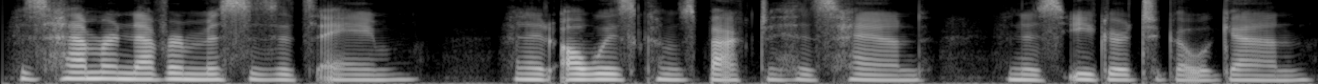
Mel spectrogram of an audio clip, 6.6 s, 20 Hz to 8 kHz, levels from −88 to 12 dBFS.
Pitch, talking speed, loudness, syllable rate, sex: 190 Hz, 180 wpm, -17 LUFS, 4.8 syllables/s, female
